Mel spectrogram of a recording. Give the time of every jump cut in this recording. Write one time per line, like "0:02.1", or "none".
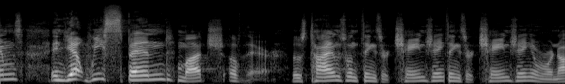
0:01.8
0:02.4
0:02.9
0:04.4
